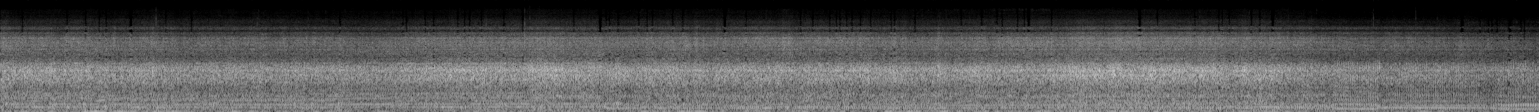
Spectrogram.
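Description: Motorcycle engine running at low road speed, its pitch stepping down a couple of times and rising again near the end as the throttle changes, under a steady rushing hiss.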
